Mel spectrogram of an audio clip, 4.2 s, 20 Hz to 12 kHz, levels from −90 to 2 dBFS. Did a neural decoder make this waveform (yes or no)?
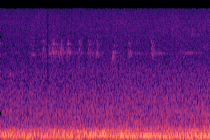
yes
